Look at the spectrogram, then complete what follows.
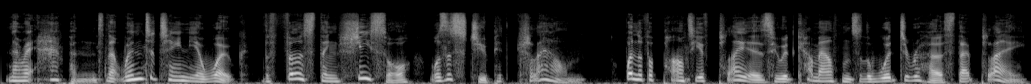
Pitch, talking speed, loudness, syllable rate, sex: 150 Hz, 190 wpm, -20 LUFS, 4.6 syllables/s, male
